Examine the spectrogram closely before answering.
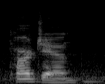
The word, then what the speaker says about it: Tarjan: The Tarian Tarjan in American. He pronounces his Hungarian name in an American way.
